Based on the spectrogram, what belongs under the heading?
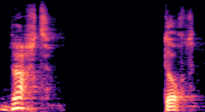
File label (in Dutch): "Dacht - Docht", Nieuw lekkerlands dialect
